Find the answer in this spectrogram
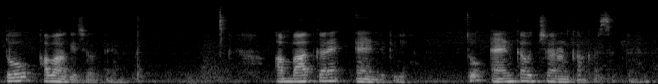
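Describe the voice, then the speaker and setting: A man's voice: mid-range voice, a little slow, fairly bright tone, a little hiss or hum. A male teacher gives a casual spoken lesson, spelling letters aloud and often asking "है ना?".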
